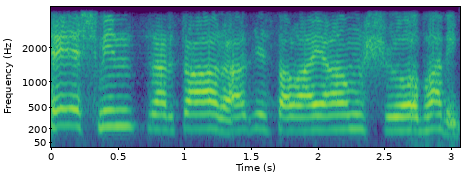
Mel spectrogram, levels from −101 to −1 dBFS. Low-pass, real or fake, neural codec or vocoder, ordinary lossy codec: 3.6 kHz; fake; codec, 16 kHz in and 24 kHz out, 0.4 kbps, LongCat-Audio-Codec, fine tuned four codebook decoder; none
